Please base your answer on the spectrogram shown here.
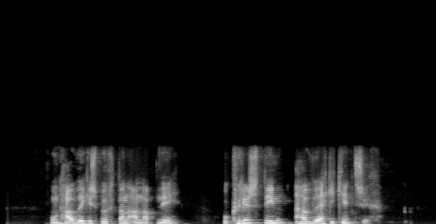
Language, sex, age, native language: Icelandic, male, 40-49, Icelandic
